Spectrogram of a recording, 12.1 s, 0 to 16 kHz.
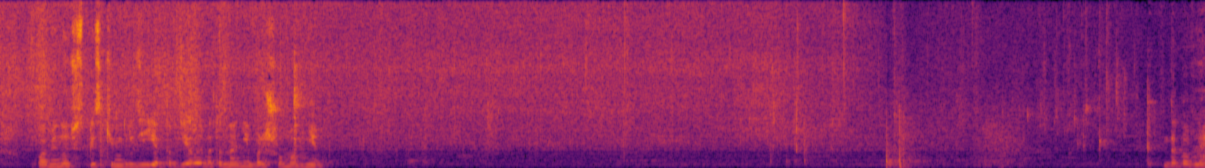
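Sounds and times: roux sizzling in frying pan: 0:00.0 - 0:11.4.

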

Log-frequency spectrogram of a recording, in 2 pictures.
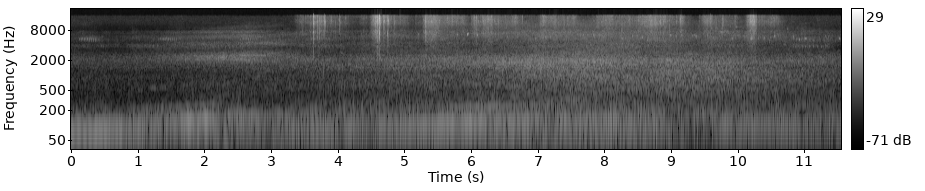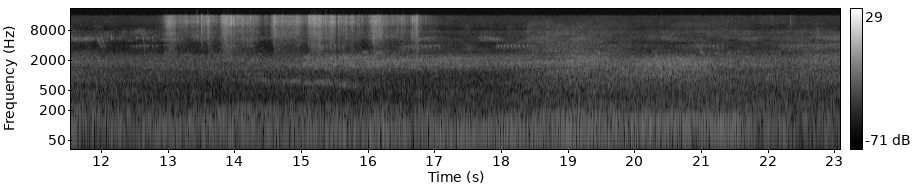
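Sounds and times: vehicle engine humming: 0:00.6 - 0:23.0.

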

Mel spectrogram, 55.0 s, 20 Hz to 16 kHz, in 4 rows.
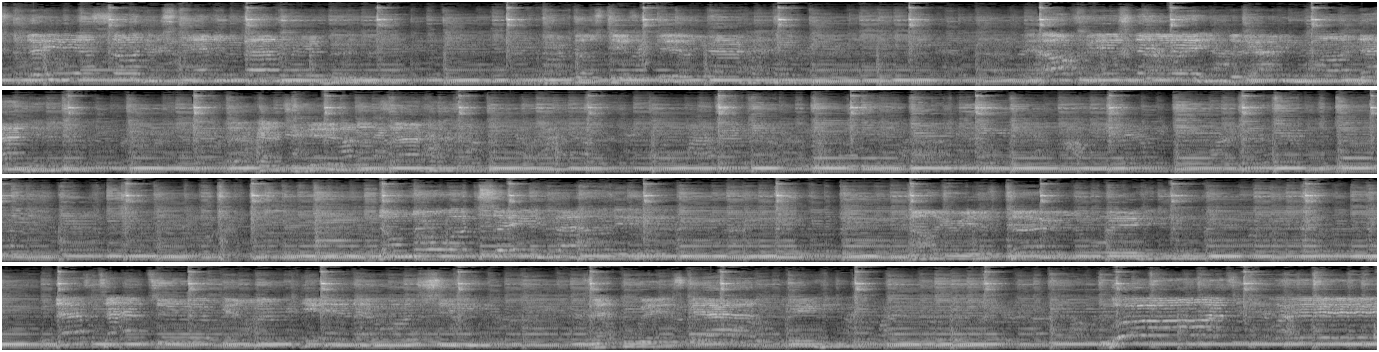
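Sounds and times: acoustic guitars strummed: 0:00.0 - 0:55.0.

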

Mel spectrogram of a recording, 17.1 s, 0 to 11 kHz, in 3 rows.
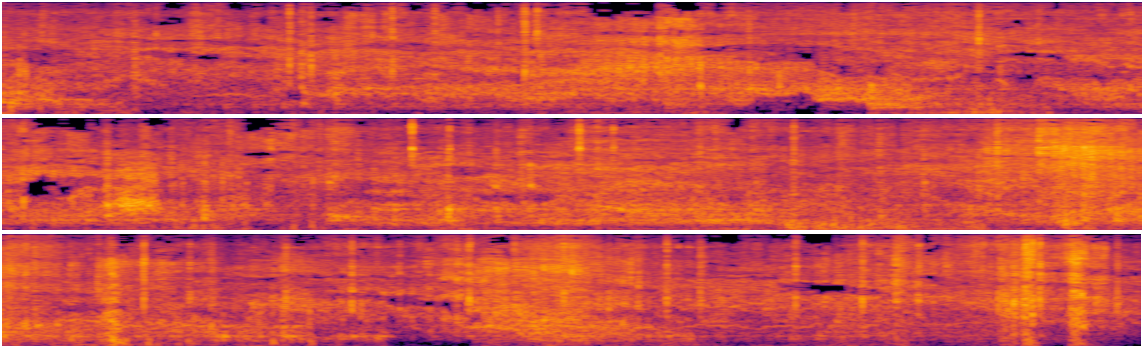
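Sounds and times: bike rattling: 0:00.0 - 0:17.0
tyres rolling on dirt: 0:00.0 - 0:17.0.

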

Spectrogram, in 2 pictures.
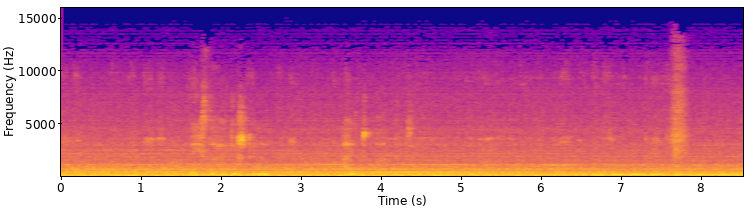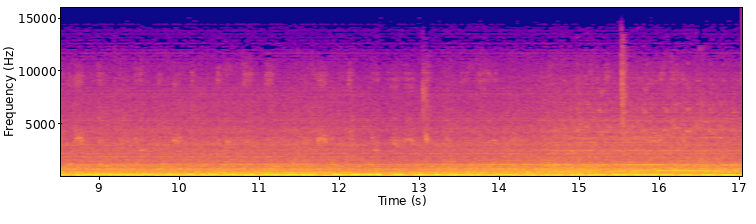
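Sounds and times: tram electric drive hum: 0:00.0 - 0:17.0
wheels rumbling on rails: 0:00.0 - 0:17.0
brief hiss: 0:07.6 - 0:07.9.

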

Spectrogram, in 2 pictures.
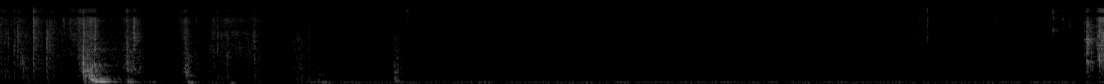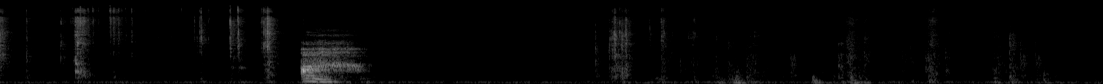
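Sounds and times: packaging tearing and rustling: 0:00.0 - 0:03.1, 0:10.5 - 0:13.9, 0:17.0 - 0:18.1.

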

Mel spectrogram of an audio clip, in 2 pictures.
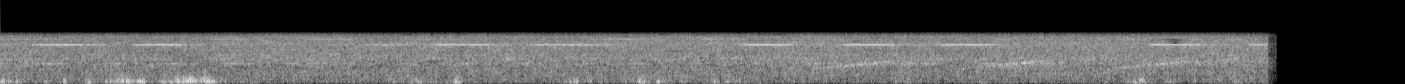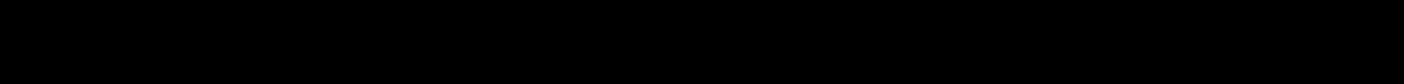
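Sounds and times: low rumbles: 0:00.0 - 0:12.7
steady rush of noise: 0:00.0 - 0:12.8
electronic alarms beeping: 0:00.3 - 0:10.7, 0:11.4 - 0:12.8.

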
